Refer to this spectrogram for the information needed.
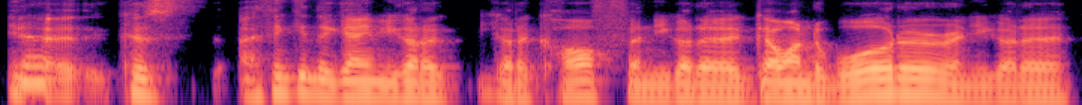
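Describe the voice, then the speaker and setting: A man hosting a relaxed, informal interview, chatting and putting questions to his guest. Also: mid-range voice, a little fast. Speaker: podcast host, interviewer. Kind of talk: casual interview chat.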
